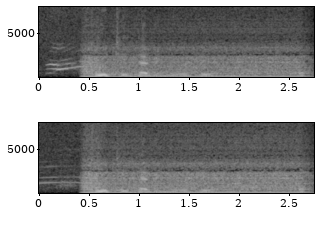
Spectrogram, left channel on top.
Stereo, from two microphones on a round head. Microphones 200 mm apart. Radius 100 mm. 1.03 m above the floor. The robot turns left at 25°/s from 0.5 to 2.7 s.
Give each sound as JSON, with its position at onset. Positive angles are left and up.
{"t": 0.6, "sound": "a man speaking", "side_deg": 10, "distance_m": 1.5}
